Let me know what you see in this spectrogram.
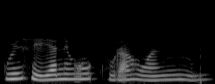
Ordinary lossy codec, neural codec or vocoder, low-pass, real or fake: AAC, 32 kbps; codec, 16 kHz, 16 kbps, FreqCodec, larger model; 3.6 kHz; fake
